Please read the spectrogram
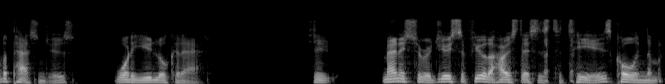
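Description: Between 4.39 and 5.12 s, the speech is broken by scattered short gaps, around five brief ticks and smears, none longer than roughly 15 ms. Lost or late packets left small holes, each patched by extending the preceding sound, together about 50 ms of the span. The audio also passed through a call codec whose top end stops near 8 kHz, which fits Opus at a modest bitrate.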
